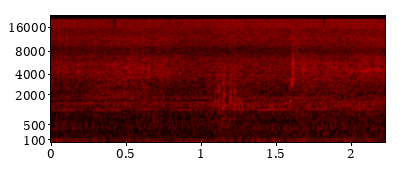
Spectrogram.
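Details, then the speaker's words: Webasto parking heater on Audi A8 after fixing the thermal sensor contact: soft, steady low rumble with a faint fan whir and coolant pump, some smoke, stepping up to the next speed, no pops or misfire; normal start-up. "We can hear Webasto. I can hear the pump, the coolant agent, some smoke, and it's starting to push the coolant through the system, and now it started to kick in the next speed."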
